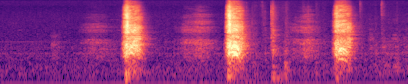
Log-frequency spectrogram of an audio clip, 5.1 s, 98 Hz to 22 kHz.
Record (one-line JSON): {"exhalation_length": "5.1 s", "exhalation_amplitude": 1774, "exhalation_signal_mean_std_ratio": 0.29, "survey_phase": "alpha (2021-03-01 to 2021-08-12)", "age": "65+", "gender": "Male", "wearing_mask": "No", "symptom_none": true, "smoker_status": "Never smoked", "respiratory_condition_asthma": false, "respiratory_condition_other": false, "recruitment_source": "REACT", "submission_delay": "2 days", "covid_test_result": "Negative", "covid_test_method": "RT-qPCR"}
